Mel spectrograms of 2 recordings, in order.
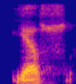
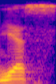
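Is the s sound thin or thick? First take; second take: thick; thin. First: The sound moves from thin to thick. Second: The s sound stays light and thin. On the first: The speaker calls it right. "tipis ke tebal yaus" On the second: The speaker calls it wrong. "bukan yas ya"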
